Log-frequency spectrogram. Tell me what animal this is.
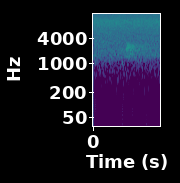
Barbitistes serricauda, an orthopteran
